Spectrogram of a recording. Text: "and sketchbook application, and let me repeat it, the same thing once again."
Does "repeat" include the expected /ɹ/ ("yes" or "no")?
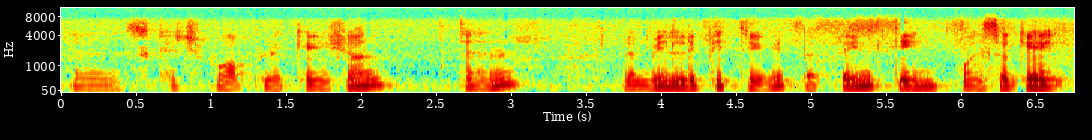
no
